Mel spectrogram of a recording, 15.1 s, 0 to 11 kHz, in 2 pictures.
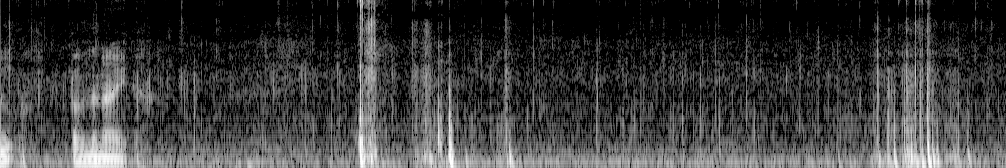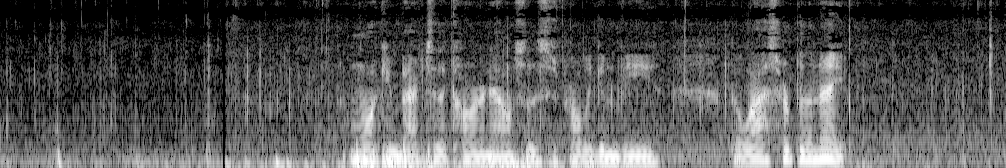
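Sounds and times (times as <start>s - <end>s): light rain on wet ground: 0.0s - 15.0s.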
